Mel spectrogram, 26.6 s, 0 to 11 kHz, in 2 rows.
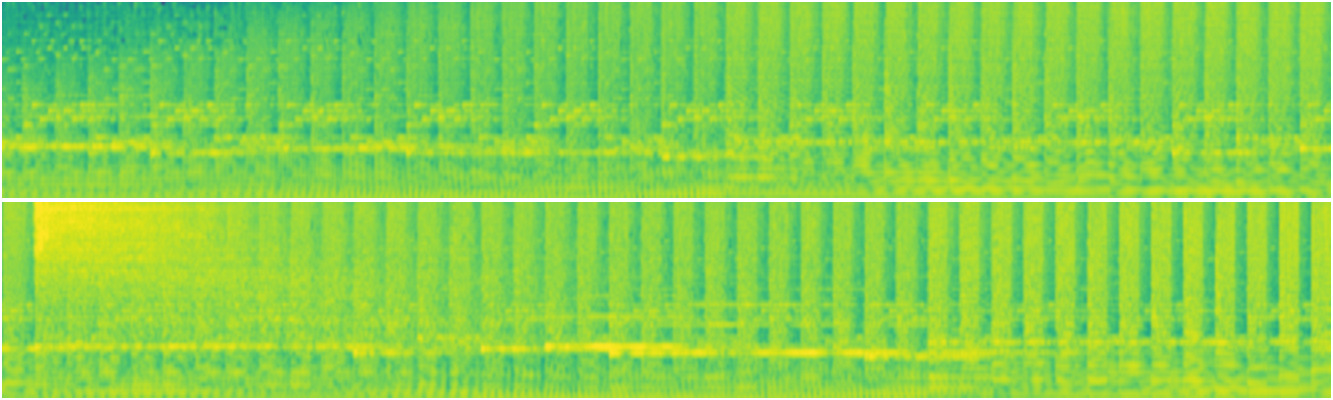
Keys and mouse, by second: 8.2-9.3 middle drag, 11.2-17.5 drag, 19.6-21.0 right drag, 21.0 Tab, 23.9 KP_1.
